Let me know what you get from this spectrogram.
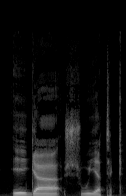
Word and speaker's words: Iga Świątek: From Poland, it's Iga Świątek.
